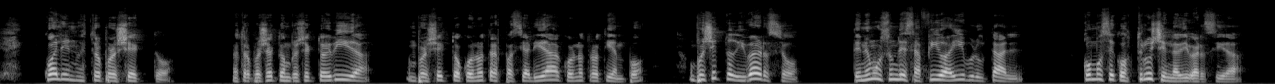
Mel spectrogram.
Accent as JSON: {"language": "Spanish", "region": "Buenos Aires", "country": "Argentina", "said": "Yo soy porteño y quiero una Buenos Aires vivible."}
